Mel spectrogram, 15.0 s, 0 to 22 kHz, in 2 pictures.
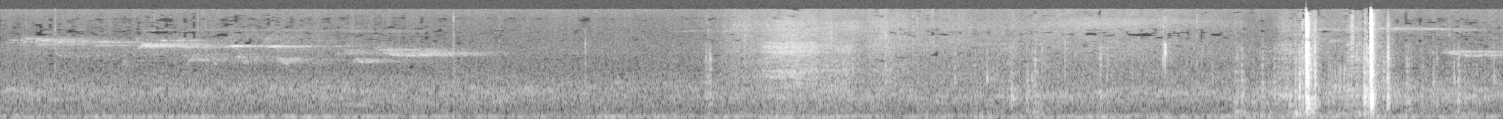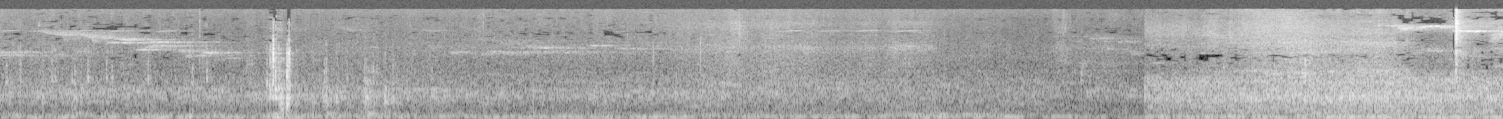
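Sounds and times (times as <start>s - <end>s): faint high bird chirp: 12.8s - 15.0s.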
